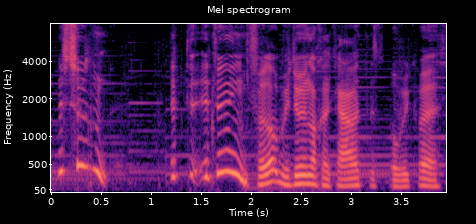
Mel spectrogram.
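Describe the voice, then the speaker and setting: A man streaming a game, making loud, offhand remarks with some swearing. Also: on the high side, huge pitch swings, brisk, soft background music. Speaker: streamer playing through a game. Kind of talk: casual live gameplay commentary.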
